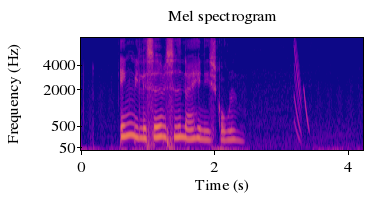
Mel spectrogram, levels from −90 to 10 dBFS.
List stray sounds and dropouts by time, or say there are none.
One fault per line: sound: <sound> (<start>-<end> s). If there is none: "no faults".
sound: chirp (3.2-3.4 s)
